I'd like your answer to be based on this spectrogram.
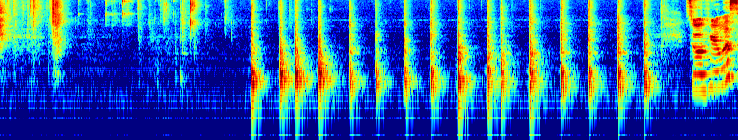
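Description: A homemade drum made from a Tupperware tub is tapped by hand in the middle of its head, producing about fourteen short, even, hollow taps in a steady rhythm after a quiet opening, with a brief rustle at the end.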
